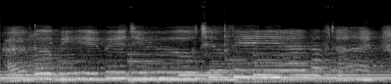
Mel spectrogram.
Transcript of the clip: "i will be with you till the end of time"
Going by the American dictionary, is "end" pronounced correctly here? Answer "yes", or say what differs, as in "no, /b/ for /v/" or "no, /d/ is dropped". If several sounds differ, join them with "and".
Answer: no, /d/ is dropped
